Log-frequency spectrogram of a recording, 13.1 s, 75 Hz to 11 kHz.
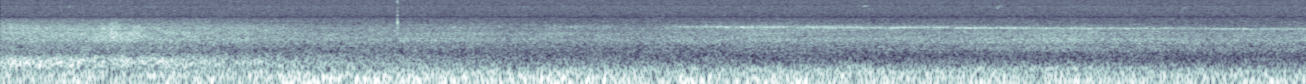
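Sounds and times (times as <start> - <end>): jet engine high whine: 0.0 - 13.0
jet engines low rumble: 0.0 - 13.0.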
